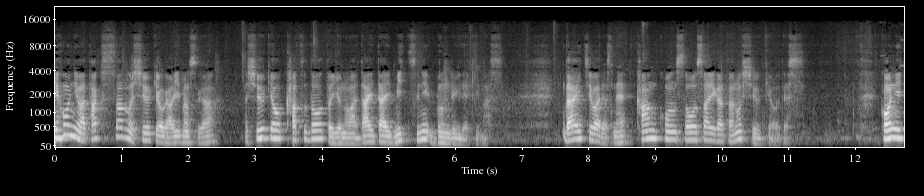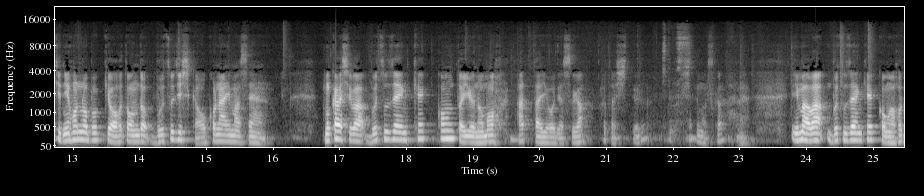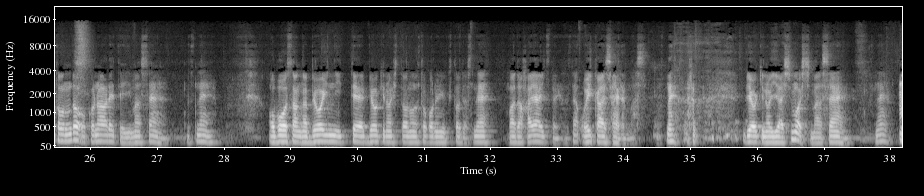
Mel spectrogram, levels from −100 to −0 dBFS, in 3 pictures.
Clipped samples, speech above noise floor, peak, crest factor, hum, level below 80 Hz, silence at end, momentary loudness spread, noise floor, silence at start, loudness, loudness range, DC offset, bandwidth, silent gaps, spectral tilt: under 0.1%; 33 dB; 0 dBFS; 22 dB; none; -68 dBFS; 0 s; 19 LU; -53 dBFS; 0 s; -20 LUFS; 5 LU; under 0.1%; 15.5 kHz; none; -5.5 dB/octave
